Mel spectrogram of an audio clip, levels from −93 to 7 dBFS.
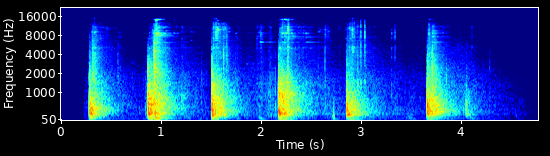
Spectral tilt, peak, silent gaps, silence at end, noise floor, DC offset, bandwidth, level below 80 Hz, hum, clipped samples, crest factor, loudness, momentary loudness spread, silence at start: -5.5 dB/octave; -2 dBFS; none; 0.9 s; -71 dBFS; under 0.1%; 15 kHz; -50 dBFS; none; under 0.1%; 24 dB; -23 LUFS; 14 LU; 0.3 s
